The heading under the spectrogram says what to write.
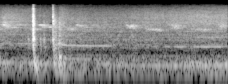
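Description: Two quick clicks from a car power window switch, followed by a steady, quiet electric motor whir as the window rolls down on a car with iced-over windows, with no talking.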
